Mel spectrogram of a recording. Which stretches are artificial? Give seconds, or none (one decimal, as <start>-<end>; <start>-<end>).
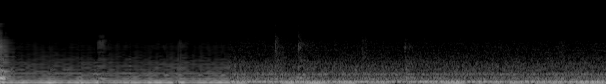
0.0-2.3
